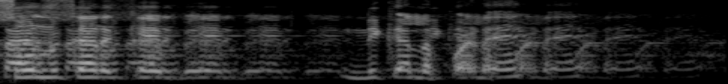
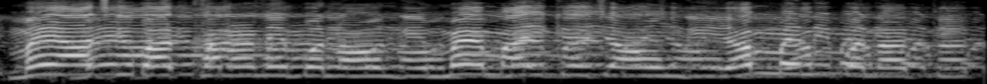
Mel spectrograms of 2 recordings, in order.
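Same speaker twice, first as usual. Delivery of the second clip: loud, higher wailing protest; shouting; 7 semitones higher, 7 dB louder than usual. Acted. Slapped wife shouts that she won't cook, loud and higher. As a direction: shout it so the guests hear. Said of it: "जोर से कहने लगी".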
